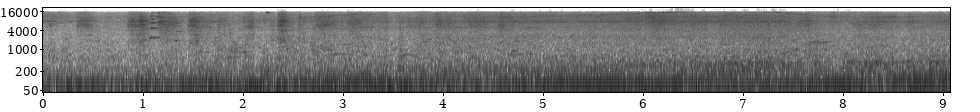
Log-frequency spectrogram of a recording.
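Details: 2007 Mercedes-Benz OF-1722M bus with Marcopolo Torino body, Grande Londrina fleet 1110, line 505, Feb 2023; deep steady low roar rising and falling with road speed over engine drone, loud worn differential.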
